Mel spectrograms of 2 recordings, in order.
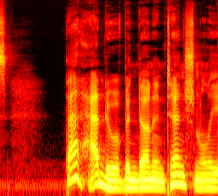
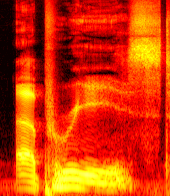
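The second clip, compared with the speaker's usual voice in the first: contemptuous, sneering, scornful jeer. The hobgoblin answers a traveler preaching the good news, sneering. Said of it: "sneered the hobgoblin".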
